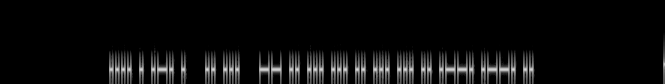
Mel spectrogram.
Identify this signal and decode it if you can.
Morse code, heard as a keyed tone, about 40 wpm, 700 Hz. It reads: HERE IS MISSISSIPPI
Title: Dit Challenge 40wpm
